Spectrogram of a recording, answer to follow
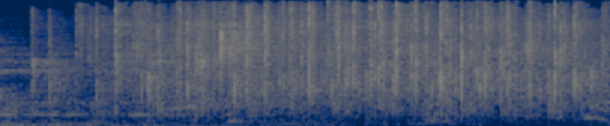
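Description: Faint audience applause: many scattered hand claps, with the band's last chord dying away at the start.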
